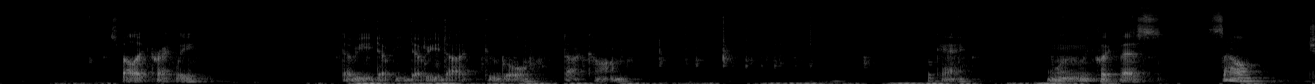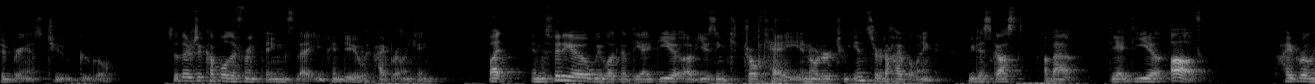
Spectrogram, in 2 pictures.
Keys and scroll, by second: 23.4 ctrl+k.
